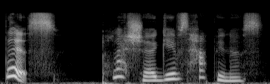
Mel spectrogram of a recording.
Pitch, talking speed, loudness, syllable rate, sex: 240 Hz, 65 wpm, -20 LUFS, 4.2 syllables/s, female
